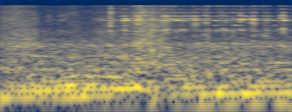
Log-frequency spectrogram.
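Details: Electric scooter disc brake after adding a shim to the caliper bracket on the piston side to stop pad rub: the spinning wheel gives only a soft low hum, with no squeak or rub.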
